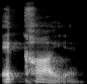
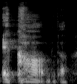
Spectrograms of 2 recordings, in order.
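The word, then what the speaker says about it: איכה: 슬프다 이렇게 되어 있는데, 그 슬프다는 말이 히브리어로 에카예요. 애가하고 비슷하잖아요. 발음이 에카입니다.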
